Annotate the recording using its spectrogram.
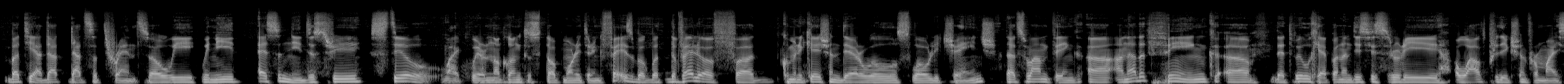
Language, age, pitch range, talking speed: English, 30-49, 100-115 Hz, 195 wpm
